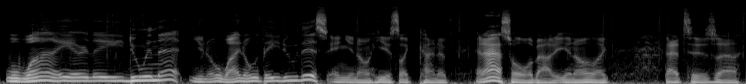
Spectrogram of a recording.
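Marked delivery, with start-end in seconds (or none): 0.0-3.3 Jerry Seinfeld. Acted. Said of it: "and then he's like".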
